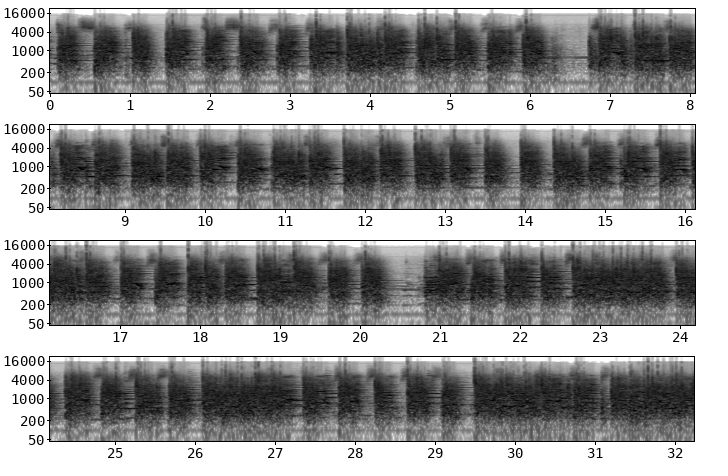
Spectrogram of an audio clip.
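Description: Wooden-soled clogs rapping out fast heel-and-toe clog-dance steps on a wooden floor over a banjo tune. The taps and the banjo stop briefly twice, about six and a half and twenty seconds in.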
